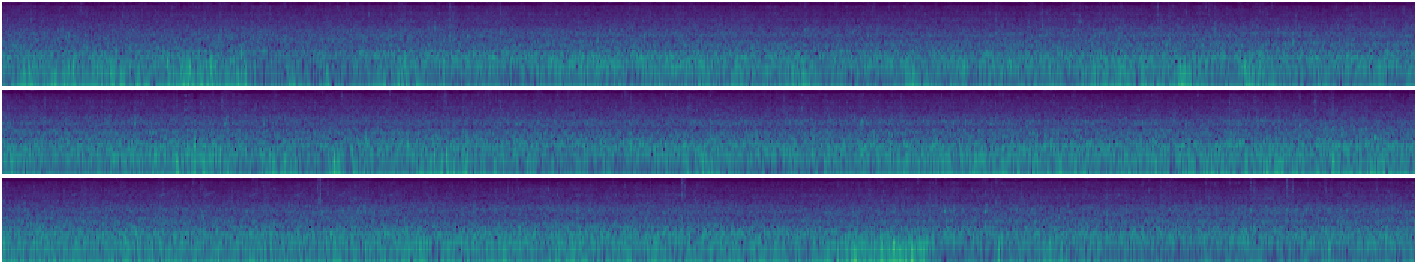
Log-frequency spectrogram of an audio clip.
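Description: Steady rush of river water flowing, with a few brief low bumps, the most noticeable near the end.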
